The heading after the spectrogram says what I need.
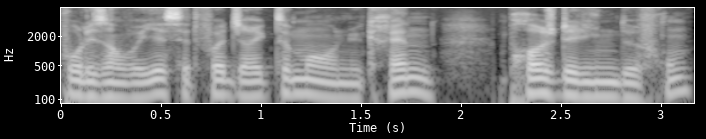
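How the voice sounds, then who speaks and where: With a very clean recording and a silent background, a man speaks in a dark, mellow tone with fairly even intonation. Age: 20s. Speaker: doctoral student, volunteer organizer. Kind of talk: casual interview talk.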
